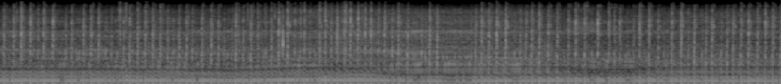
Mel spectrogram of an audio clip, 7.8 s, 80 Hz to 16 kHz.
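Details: Troy-Bilt 20-inch chainsaw, first cutting test after carb adjustment, started on choke: a high, steady two-stroke buzz holds revs through the cut without bogging. It runs strong and clean, better than ever; the owner thinks a bit more RPM is available.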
